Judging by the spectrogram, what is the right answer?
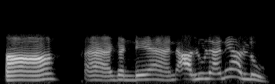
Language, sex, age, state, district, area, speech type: Dogri, male, 18-30, Jammu and Kashmir, Samba, rural, conversation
